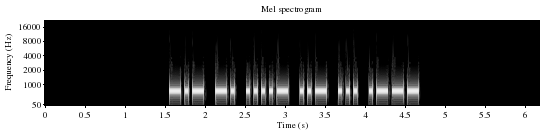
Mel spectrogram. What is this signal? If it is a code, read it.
Morse code, heard as a keyed tone, about 25 wpm, 700 Hz. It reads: KN4USJ
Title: USA Call Signs - 6 Characters - Repeated 3x - 25wpm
